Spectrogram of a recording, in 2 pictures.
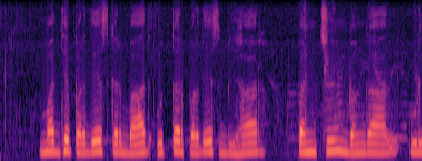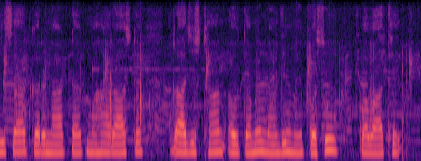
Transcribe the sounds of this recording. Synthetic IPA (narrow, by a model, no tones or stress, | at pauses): məd̪ʱjəpɾəd̪eːskəɾbaːd̪ʊt̪ːəɾpɾəd̪eːʃbɪɦaːɾ | pə̃ɲt͡ʃɪmbə̃ŋɡaːlʊɽisakəɾnaːʈəkməɦaːɾaːʃʈɾəɾaːd͡ʒəsʈʰaːnɔːʊt̪əmɪlːãːɳɖũmẽpəsupɐwaːt̪ʰɦeː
